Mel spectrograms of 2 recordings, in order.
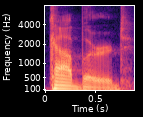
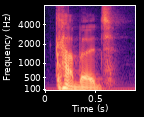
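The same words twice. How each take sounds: First: The R sound at the end is pronounced. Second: The R sound at the end is dropped. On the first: "Então a palavra é cupboard" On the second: "o britânico pode tirar fora esse R"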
